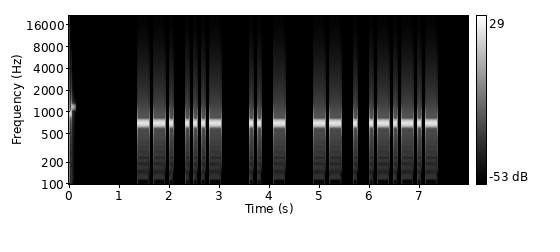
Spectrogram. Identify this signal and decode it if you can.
Morse code, heard as a keyed tone, about 15 wpm, 700 Hz. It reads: GV IT ME.
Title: Sentences from Top 200 Words and Abbreviations 15wpm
